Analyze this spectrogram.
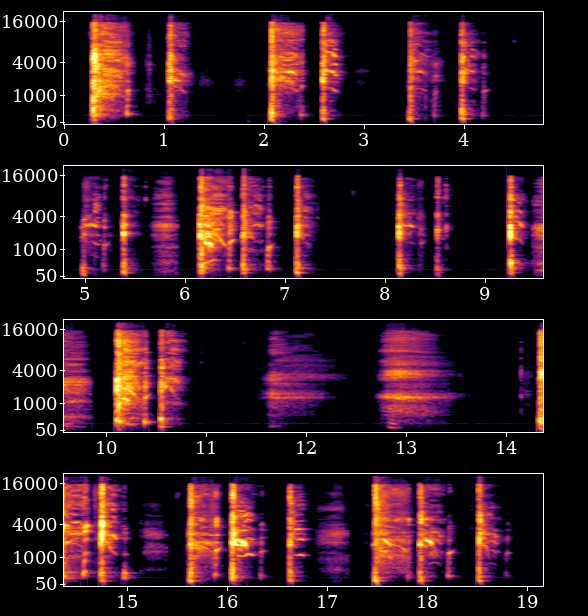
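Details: A Japanese boy coughing: repeated short coughs in bursts of two to four, about twenty in all, with a couple of soft voiced breaths between them.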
